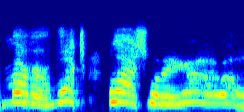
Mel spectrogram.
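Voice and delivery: a scandalised tribesman crying out; outraged crowd. Acted. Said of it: "there are people like".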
